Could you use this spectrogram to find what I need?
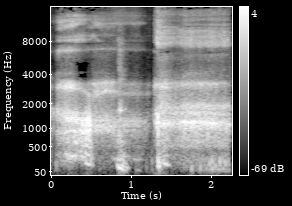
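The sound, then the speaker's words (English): A person imitates the labored wheezing of a dog struggling to breathe, its collar too tight on its neck, with two strained, raspy breaths in a row, each a harsh, airy rasp with a tight, whistling edge, loud and continuous with a brief break between. “He was struggling to breathe.”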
